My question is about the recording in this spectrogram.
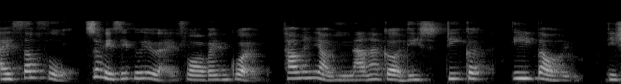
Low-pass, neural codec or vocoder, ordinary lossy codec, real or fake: none; codec, 16 kHz, 0.8 kbps, ZipCodec; none; fake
